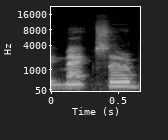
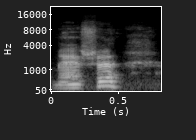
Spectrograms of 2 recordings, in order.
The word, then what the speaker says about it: Mexer: I think I used to say Mexer but um uh the announcer in 2023 pronounced it more like Messa.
